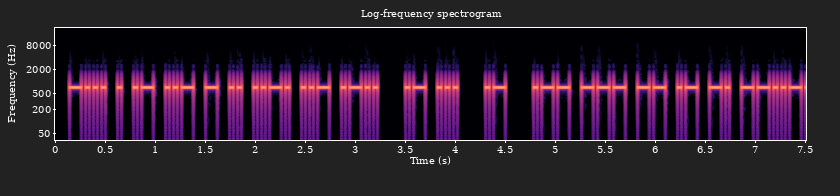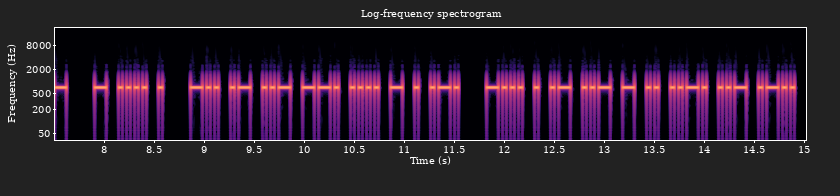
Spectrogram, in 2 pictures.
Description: Morse code, heard as a keyed tone, about 30 wpm, 700 Hz. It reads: BEAUTIFUL AS A WOMAN, THE DAUGHTER BEAUTIFUL
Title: Sentences from Top 1500 Words 30wpm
